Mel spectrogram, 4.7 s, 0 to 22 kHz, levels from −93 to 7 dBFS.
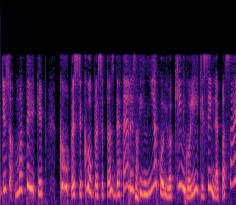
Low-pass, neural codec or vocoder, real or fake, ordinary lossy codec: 7.2 kHz; codec, 16 kHz, 0.9 kbps, LongCat-Audio-Codec; fake; MP3, 96 kbps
